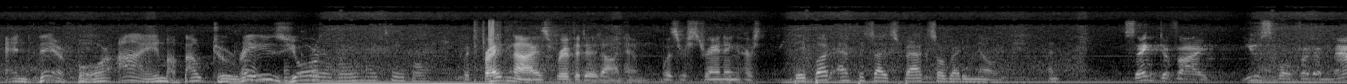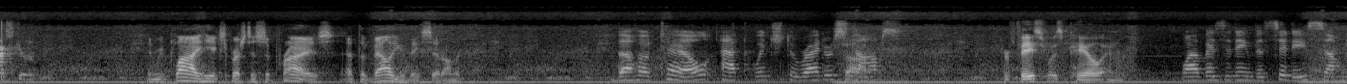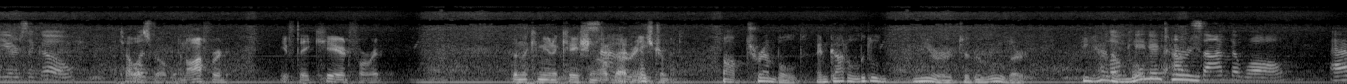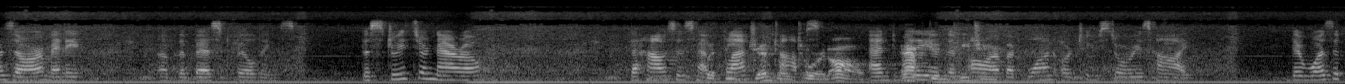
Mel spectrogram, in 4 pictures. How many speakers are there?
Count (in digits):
7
